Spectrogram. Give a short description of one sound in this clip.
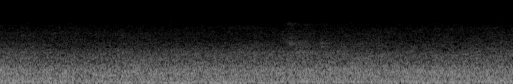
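A large crowd murmurs in a wide echoing space.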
